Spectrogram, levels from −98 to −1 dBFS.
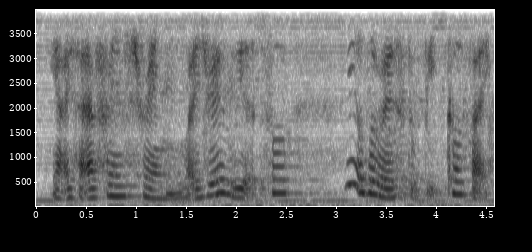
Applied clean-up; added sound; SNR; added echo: none; none; none; reverberation time 1.4 s.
